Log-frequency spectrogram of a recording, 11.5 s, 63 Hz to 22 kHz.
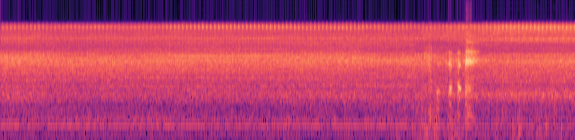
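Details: Honda Civic 4-door engine running steady with a faint fast ticking knock in the upper range and a couple of louder taps near the end; knock, cause unclear.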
